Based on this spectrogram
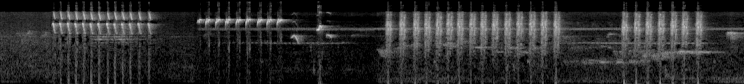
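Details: Kolibri ninja (sunbird) song recorded for training caged birds. Shimmering high trills and twittering phrases follow one another with brief gaps, some phrases lower and buzzier than others.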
